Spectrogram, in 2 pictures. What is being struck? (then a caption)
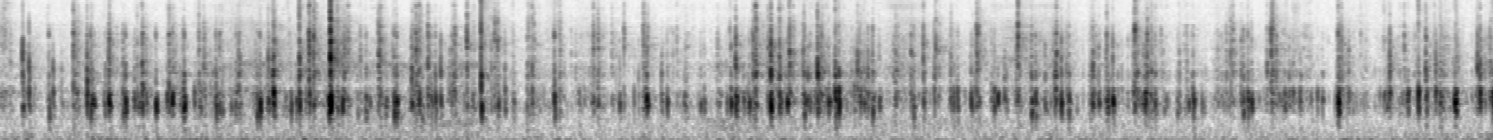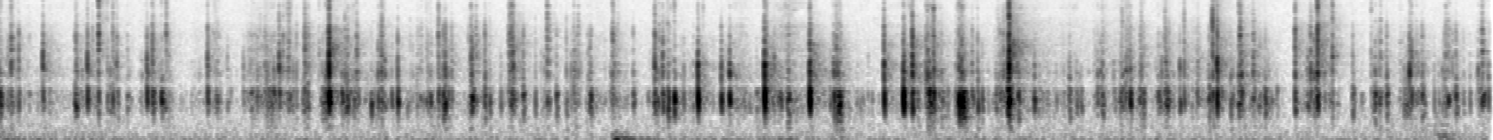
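Plastic game controller. A black plastic Sony PlayStation controller, held in both hands, is tapped with fingertips and nails while its buttons are pressed. The result is a quiet, continuous stream of quick, dry plastic clicks and taps centered in the midrange with bright edges and almost no low end.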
